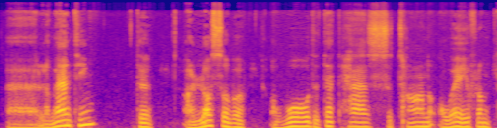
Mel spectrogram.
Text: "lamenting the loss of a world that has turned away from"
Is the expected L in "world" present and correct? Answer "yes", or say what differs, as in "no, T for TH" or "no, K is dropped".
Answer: no, L is dropped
